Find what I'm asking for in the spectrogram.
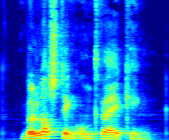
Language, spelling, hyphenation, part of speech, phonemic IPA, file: Dutch, belastingontwijking, be‧las‧ting‧ont‧wij‧king, noun, /bəˈlɑs.tɪŋ.ɔntˌʋɛi̯.kɪŋ/, Nl-belastingontwijking.ogg
- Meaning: tax avoidance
